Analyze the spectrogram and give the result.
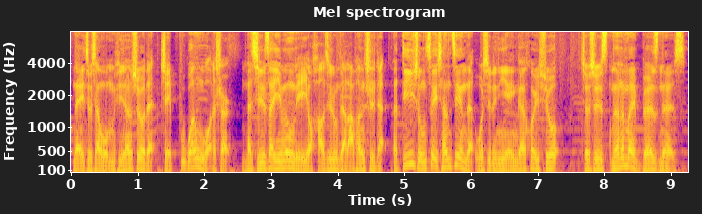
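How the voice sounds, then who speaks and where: A male English teacher talks fast, his pitch swinging up and down, and keeps asking the listener questions. He slows down sharply for each English example phrase. Faint music plays behind him. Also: lively intonation. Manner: switches into slow, careful English for example phrases; asks the listener rhetorical questions. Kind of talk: recorded language lesson.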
